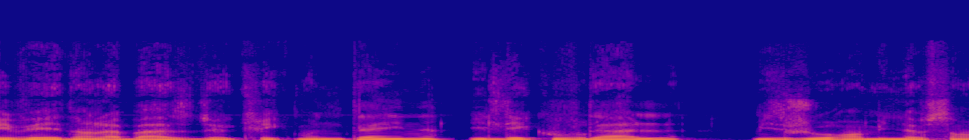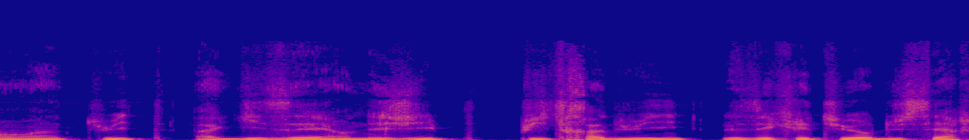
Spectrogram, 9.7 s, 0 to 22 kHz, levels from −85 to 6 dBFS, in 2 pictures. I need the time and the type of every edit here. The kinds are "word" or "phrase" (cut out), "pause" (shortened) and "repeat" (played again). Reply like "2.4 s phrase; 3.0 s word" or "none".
2.3 s pause; 2.9 s word; 3.9 s word; 5.7 s pause; 7.3 s pause; 8.3 s pause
